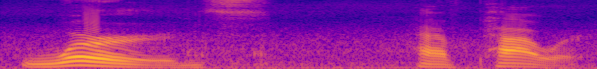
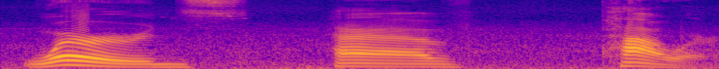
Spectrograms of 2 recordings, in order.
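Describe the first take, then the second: First: POWER landed with a falling close; stress on power. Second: WORDS stretched out, slow and heavy; stress on words. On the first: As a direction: pause after Words, then drop onto power. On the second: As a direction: lean into WORDS, then let power fall. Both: Shown as a demonstration.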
